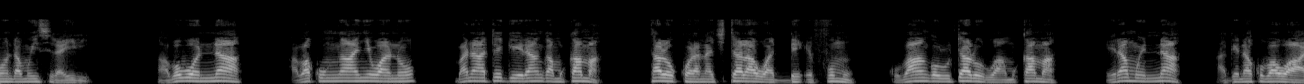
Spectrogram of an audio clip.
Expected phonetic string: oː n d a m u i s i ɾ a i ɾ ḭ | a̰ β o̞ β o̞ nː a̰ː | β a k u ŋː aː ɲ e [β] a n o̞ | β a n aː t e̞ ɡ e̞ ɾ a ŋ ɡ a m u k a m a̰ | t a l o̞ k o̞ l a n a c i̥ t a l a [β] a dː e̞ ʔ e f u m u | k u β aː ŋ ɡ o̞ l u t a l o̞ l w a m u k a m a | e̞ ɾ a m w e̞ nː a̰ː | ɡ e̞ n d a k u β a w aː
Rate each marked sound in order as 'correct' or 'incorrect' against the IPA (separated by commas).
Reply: incorrect, incorrect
